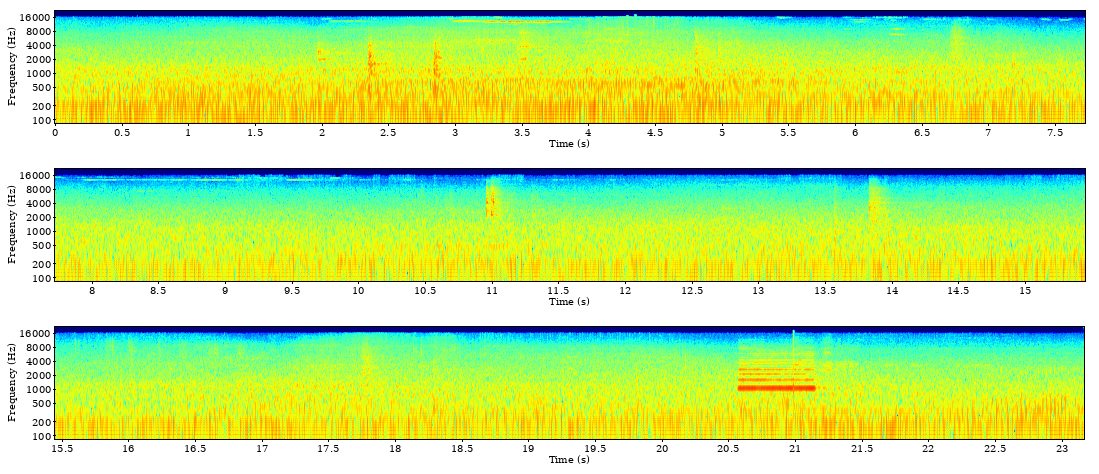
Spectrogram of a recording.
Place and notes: Tehran, Shahid Motahari St, No., Iran - Traffic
